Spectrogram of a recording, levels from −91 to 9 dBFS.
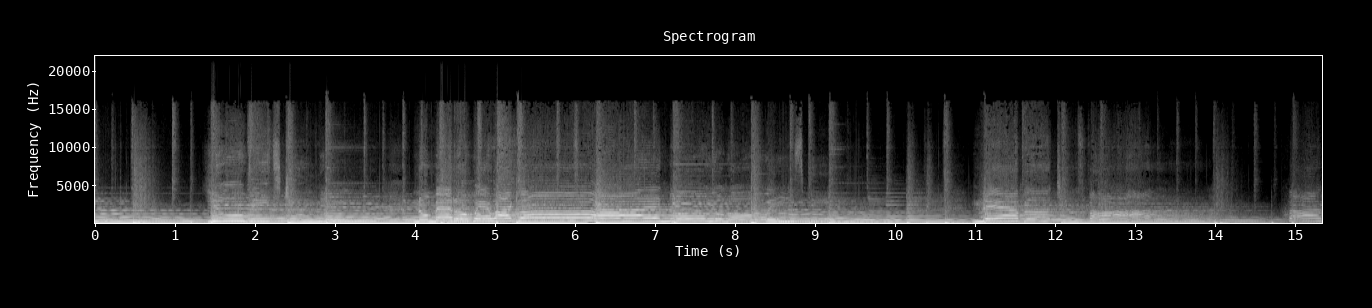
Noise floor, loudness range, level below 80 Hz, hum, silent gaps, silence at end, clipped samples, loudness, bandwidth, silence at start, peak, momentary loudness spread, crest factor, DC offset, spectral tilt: -32 dBFS; 8 LU; -24 dBFS; none; none; 0 s; 0.1%; -12 LUFS; 14.5 kHz; 0 s; 0 dBFS; 13 LU; 12 dB; under 0.1%; -8.5 dB/octave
